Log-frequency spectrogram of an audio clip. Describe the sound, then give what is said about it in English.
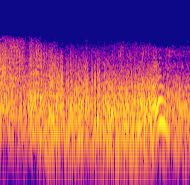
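A storm's wind and thunder roar in a loud, steady rush of noise throughout, with a short rising-and-falling whistle near the end. “Listen to that thunder. Bad storm.”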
